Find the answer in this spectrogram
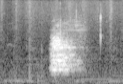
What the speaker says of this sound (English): your pit bull is giving you a little competition in the back there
